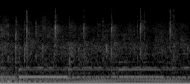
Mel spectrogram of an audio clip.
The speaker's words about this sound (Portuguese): Enquanto você aplaude, diga glória a Deus.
